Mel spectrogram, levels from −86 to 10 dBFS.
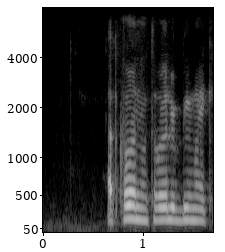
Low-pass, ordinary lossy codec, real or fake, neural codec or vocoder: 7.2 kHz; Opus, 24 kbps; fake; codec, 16 kHz, 2 kbps, X-Codec, HuBERT features, trained on general audio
